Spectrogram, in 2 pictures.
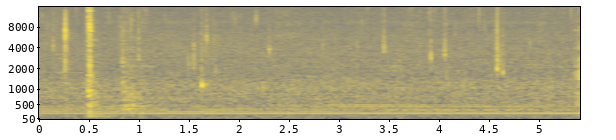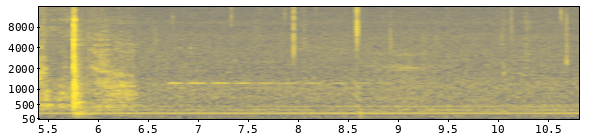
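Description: A metal spoon stirring thick Alfredo sauce in a stainless skillet, giving light scattered clicks and taps against the pan and one louder clack a little past halfway, over a steady low hum.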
